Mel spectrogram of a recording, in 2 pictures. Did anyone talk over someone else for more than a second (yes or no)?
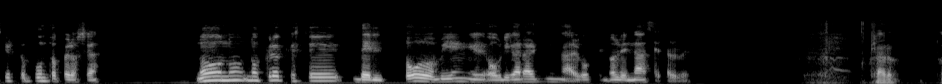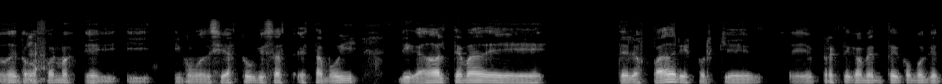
no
